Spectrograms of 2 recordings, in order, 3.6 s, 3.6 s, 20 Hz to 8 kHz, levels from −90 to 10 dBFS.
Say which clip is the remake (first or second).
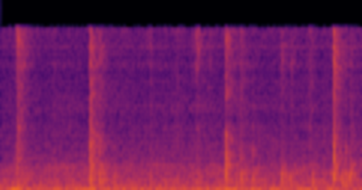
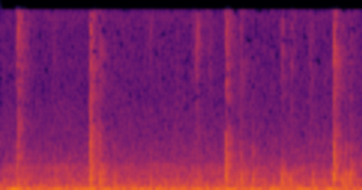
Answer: first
